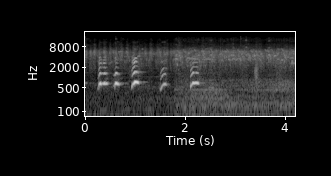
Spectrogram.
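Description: A bird calling: a quick series of short notes that rise and then level off, about three a second, stopping about two seconds in, followed by steady outdoor background noise.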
